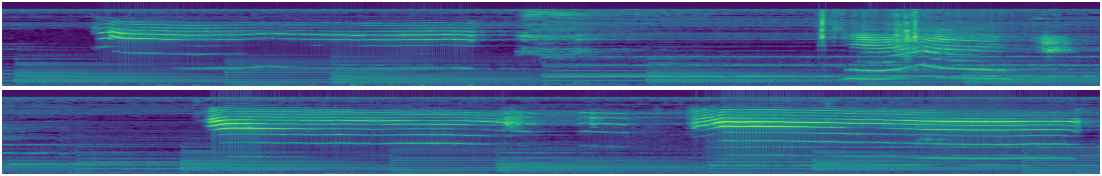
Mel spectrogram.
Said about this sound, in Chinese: 大家听到了吗？这就是猫饿了的声音。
